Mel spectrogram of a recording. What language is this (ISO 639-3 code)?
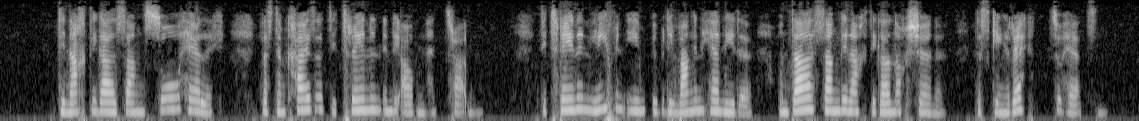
deu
